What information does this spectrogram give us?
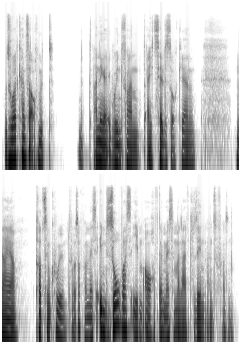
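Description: Gravelly, low relaxed vlogger. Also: male voice, fast talker, no echo, studio quality. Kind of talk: casual vlog talk to viewers.

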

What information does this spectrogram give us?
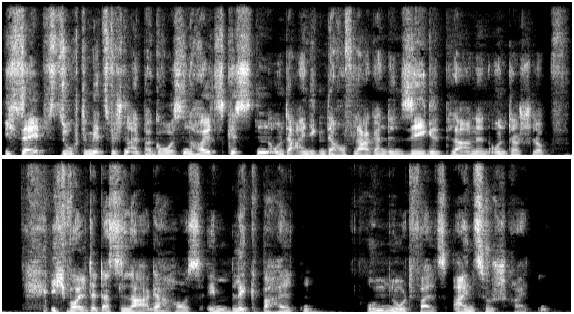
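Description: A man voicing a devoted young man in a radio drama, narrating in a tender, confessional way over soft music. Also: medium pitch, lively intonation, moderate pace, husky. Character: young man secretly in love, anxious, devoted. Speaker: first-person narrator.

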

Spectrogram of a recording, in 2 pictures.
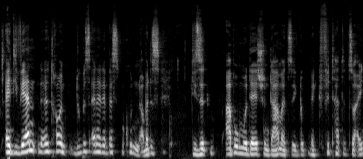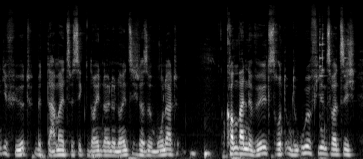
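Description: A man co-hosts a podcast in a medium-pitched voice. He talks in loose, colloquial banter. His delivery is joking, with mock-formal asides thrown in. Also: quick pace, husky. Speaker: podcast co-host. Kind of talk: casual comedic banter.

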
